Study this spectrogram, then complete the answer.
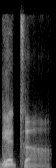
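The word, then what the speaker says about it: goetta: Grandma's homemade gota, pronounced geta, recipe was found on the side of the Quaker Oats box.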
